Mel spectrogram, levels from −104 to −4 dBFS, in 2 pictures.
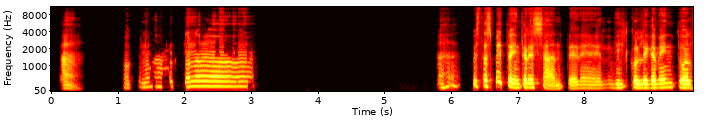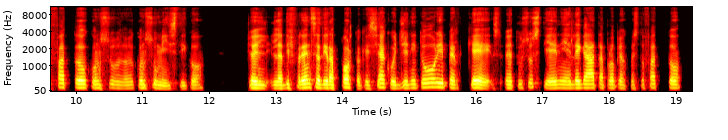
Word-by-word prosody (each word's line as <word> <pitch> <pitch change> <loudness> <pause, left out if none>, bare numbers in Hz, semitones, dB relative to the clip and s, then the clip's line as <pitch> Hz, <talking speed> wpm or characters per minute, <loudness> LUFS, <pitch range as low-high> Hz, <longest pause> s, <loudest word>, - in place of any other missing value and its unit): Ah, - - -8 0.6
ok 140 -1 -16
non 175 0 -13
av 185 -1 -12 0.4
non 195 -1 -2 2.7
Ah-ah. 185 +8 -12 0.2
Questo 215 -1 -4
aspetto 190 -3 +2
è - - +7
interessante 145 -6 0
nel 130 +1 -10
d 140 - -17
il 145 0 -3
collegamento 145 +2 +4
al 140 -1 +3
fatto 155 -2 +2
consu 135 0 -9
uhm, 125 -1 -11
consumistico. 115 -2 -8 0.6
Cioè, 135 - +4
il 125 -2 +3
la 125 0 +2
differenza 145 +3 +3
di 135 0 +3
rapporto 130 - +1
che 125 +1 -10
si 120 +6 -6
ha 155 - +3
coi 130 -4 -3
genitori, 155 +6 -1
perché 135 -1 +3
s - - -20
uhm, 135 -1 -3
tu 140 - -14
sostieni 135 -2 -4
è 130 - -4
legata 140 +1 +1
proprio 135 -1 -6
a 125 - -17
questo 130 +3 -18
fatto, 140 -1 -6
140 Hz, 130 wpm, -23 LUFS, 130-155 Hz, 2.7 s, è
